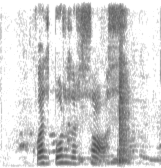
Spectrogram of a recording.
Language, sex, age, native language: Icelandic, male, 8, Icelandic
